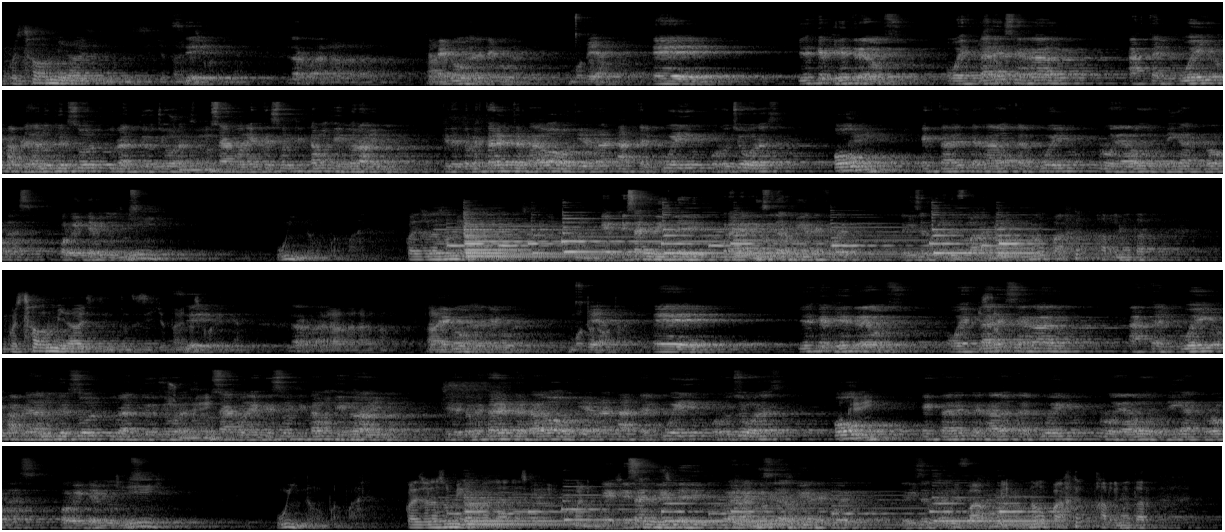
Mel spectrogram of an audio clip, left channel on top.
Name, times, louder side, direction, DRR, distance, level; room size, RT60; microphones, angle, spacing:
voice 1, 0.0-2.4 3.2-3.9 4.2-4.4 5.7-6.3 9.7-10.0 13.9-14.4 16.6-17.0 20.7-21.0 25.6-26.1 27.2-27.6 27.9-28.1 28.5-31.0 31.7-32.1 33.8-36.3, right 2 dB, 50° right, 5 dB, 1.0 m, -38 dB
voice 2, 1.8-2.2 2.8-3.3 4.2-5.2 5.8-6.0 6.5-7.1 8.0-9.0 9.4-10.7 11.3-16.1 16.6-20.0 20.5-20.8 21.4-24.7 25.0-25.8 30.4-33.0 33.4-34.5, equal, 45° left, -7 dB, 2.8 m, -33 dB
sound 1, 28.7-34.8, left 4 dB, 75° left, 0.6 m, -31 dB
25.0 x 8.6 x 2.8 m, 2.6 s
head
